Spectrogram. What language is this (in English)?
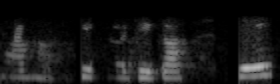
Sindhi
